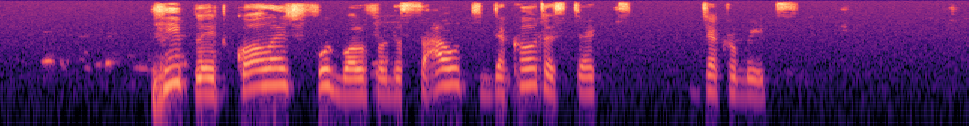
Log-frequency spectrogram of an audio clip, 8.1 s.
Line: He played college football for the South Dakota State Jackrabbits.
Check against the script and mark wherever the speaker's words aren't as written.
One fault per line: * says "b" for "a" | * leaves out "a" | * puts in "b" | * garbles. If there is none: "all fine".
all fine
